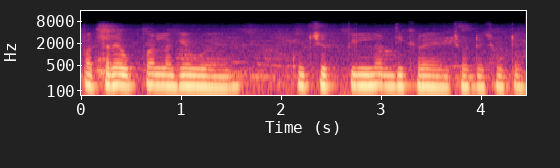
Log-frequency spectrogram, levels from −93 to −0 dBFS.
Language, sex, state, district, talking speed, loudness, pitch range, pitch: Hindi, male, Maharashtra, Mumbai Suburban, 160 wpm, -15 LUFS, 130-140 Hz, 135 Hz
